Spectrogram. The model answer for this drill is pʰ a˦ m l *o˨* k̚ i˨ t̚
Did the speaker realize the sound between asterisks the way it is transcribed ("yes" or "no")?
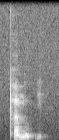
no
